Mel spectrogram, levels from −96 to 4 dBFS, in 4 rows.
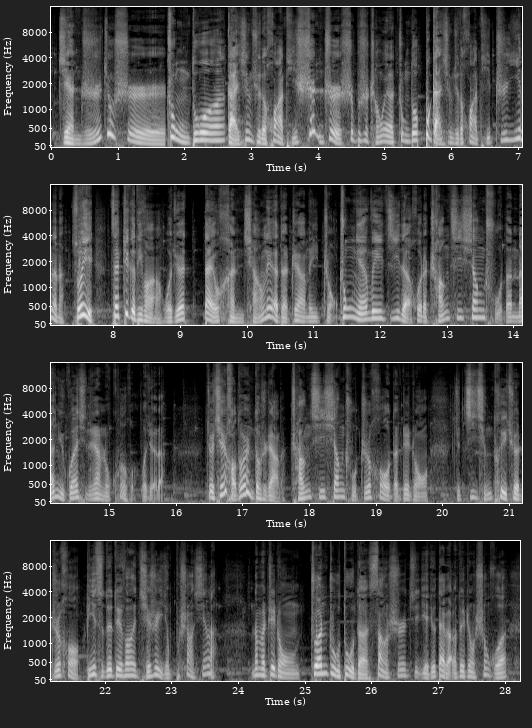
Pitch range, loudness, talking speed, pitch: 110-180 Hz, -21 LUFS, 305 characters per minute, 140 Hz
